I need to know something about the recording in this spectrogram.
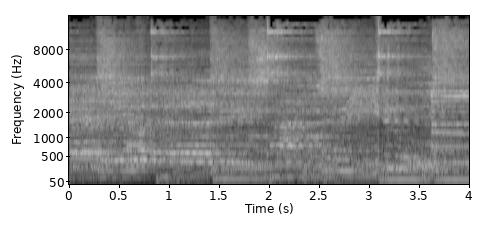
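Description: A small band playing live: electric guitar and keyboard, with tambourine shaken in time and a singing voice over them.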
